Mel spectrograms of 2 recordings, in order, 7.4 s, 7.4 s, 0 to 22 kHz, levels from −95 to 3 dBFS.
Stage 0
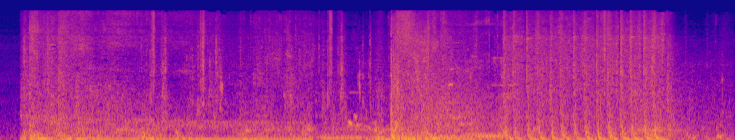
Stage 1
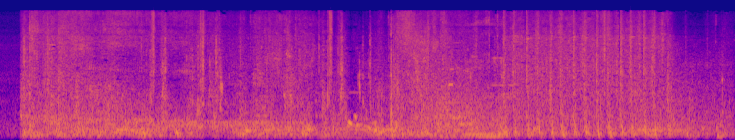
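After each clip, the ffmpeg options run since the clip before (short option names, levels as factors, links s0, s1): -af "highpass=f=160:w=0.5412,highpass=f=160:w=1.3066,acompressor=threshold=0.0251:ratio=6,volume=2.24"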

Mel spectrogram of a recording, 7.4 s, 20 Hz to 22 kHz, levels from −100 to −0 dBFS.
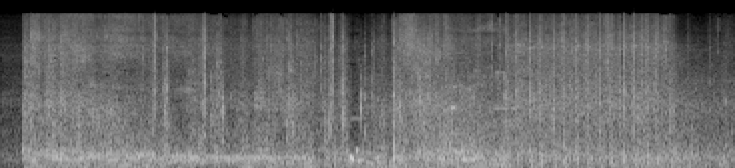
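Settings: -af "equalizer=f=250:t=o:w=1:g=-9,equalizer=f=500:t=o:w=1:g=12,equalizer=f=2000:t=o:w=1:g=7,equalizer=f=8000:t=o:w=1:g=5,afreqshift=-230,volume=0.562"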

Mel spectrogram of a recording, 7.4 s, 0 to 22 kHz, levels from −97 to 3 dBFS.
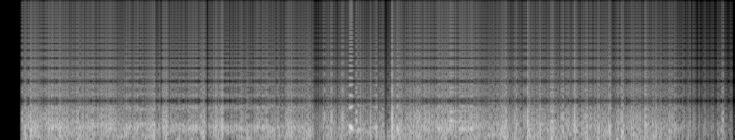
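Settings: -af "acrusher=samples=38:mix=1:aa=0.000001,aeval=exprs='sgn(val(0))*max(abs(val(0))-0.0119,0)':c=same,volume=2.51"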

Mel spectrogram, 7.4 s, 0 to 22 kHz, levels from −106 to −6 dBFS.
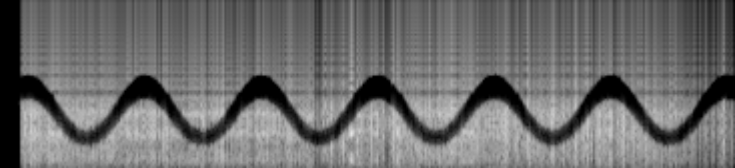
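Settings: -af "aeval=exprs='val(0)*sin(2*PI*1100*n/s)':c=same,afftfilt=real='re*(1-between(b*sr/1024,700*pow(2600/700,0.5+0.5*sin(2*PI*0.86*pts/sr))/1.41,700*pow(2600/700,0.5+0.5*sin(2*PI*0.86*pts/sr))*1.41))':imag='im*(1-between(b*sr/1024,700*pow(2600/700,0.5+0.5*sin(2*PI*0.86*pts/sr))/1.41,700*pow(2600/700,0.5+0.5*sin(2*PI*0.86*pts/sr))*1.41))':win_size=1024:overlap=0.75"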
